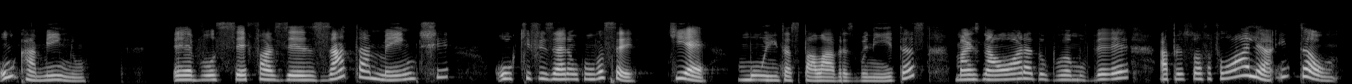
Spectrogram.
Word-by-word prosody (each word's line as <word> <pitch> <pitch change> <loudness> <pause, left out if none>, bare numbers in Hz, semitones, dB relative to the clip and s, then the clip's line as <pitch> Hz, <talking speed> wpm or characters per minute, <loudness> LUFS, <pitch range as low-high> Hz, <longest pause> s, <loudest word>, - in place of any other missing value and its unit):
um 370 +3 +1
caminho 195 - -2 0.9
é 215 +1 +3
você 215 +2 0
fazer 215 -3 +2
exatamente 255 - 0 0.5
o 265 +1 0
que 280 - -7
fizeram 245 -2 +2
com 240 0 -4
você, 300 +2 +1 0.3
que 285 -2 +1
é; 180 -8 +6 0.3
muitas 200 -2 -2
palavras 170 -3 +1
bonitas, 170 - -3 0.3
mas 225 +1 +2
na 220 -2 +3
hora 255 +4 +3
do 240 -2 -6
vamos 210 -1 -5
ver 240 - 0 0.3
a 240 - +1
pessoa 245 +2 -3
só 260 - -8
falou: 270 +4 -3
"Olha, 375 -2 +4
então, 340 - +1
225 Hz, 125 wpm, -23 LUFS, 200-260 Hz, 0.9 s, é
